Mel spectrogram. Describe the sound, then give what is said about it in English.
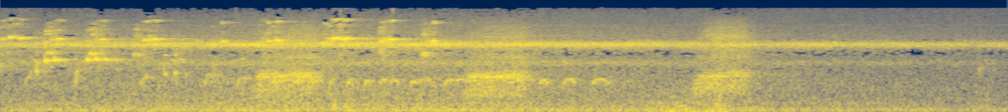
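Young barn owls twitter at the nest as the male returns from a hunt: a continuous shrill, high-pitched trilling with a few louder, harsher bursts over the first few seconds. “Here's the call of a male barn owl again. And now the twitter of the young, as he returns to the nest from a successful hunt.”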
